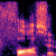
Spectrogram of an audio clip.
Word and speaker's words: Faucet: football hey faucet uh he pronounces it faucet right it's not like French like f or something F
